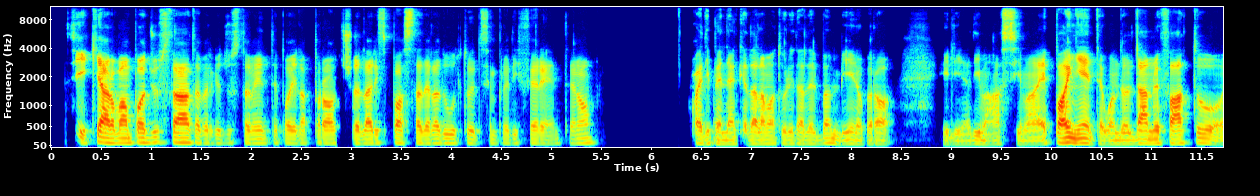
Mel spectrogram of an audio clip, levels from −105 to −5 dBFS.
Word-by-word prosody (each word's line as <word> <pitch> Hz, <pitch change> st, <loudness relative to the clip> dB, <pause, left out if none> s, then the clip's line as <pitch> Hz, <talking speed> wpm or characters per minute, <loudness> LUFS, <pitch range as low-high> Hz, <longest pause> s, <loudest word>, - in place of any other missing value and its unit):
Sì, -, -, 0 dB
chiaro, 105 Hz, -, +8 dB
va 105 Hz, +1 st, +5 dB
un 105 Hz, -, +3 dB
po' 115 Hz, -, +1 dB
aggiustata 115 Hz, -2 st, +4 dB
perché 100 Hz, 0 st, -9 dB
giustamente 100 Hz, -1 st, -8 dB
poi 100 Hz, 0 st, -4 dB
l'approccio 95 Hz, 0 st, -5 dB
e -, -, 0 dB
la 95 Hz, -, +1 dB
risposta 100 Hz, +1 st, -2 dB
dell'adulto 100 Hz, 0 st, -5 dB
è -, -, -4 dB
d -, -, -20 dB
sempre 95 Hz, +1 st, -12 dB
differente, 100 Hz, 0 st, -7 dB
no, 105 Hz, +2 st, -5 dB, 0.9 s
poi 100 Hz, -, +1 dB
dipende 90 Hz, -2 st, -4 dB
anche 85 Hz, -, -7 dB
dalla 90 Hz, -1 st, -1 dB
maturità 90 Hz, -1 st, -6 dB
del 90 Hz, -1 st, -9 dB
bambino, 90 Hz, -4 st, -6 dB
però -, -, -5 dB, 0.5 s
in 75 Hz, -, -10 dB
linea 75 Hz, 0 st, -11 dB
di 90 Hz, -, -5 dB
massima. 80 Hz, -2 st, -3 dB
E -, -, -1 dB
poi 110 Hz, +2 st, +9 dB
niente, 105 Hz, -1 st, +3 dB
quando 85 Hz, +1 st, -4 dB
il 85 Hz, -, -4 dB
danno 95 Hz, +1 st, +4 dB
è -, -, +2 dB
fatto, 100 Hz, +2 st, +1 dB
100 Hz, 200 wpm, -26 LUFS, 90-100 Hz, 0.9 s, poi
